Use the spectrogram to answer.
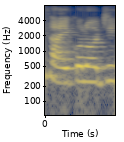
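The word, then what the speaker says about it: psychology: जैसे कि साइकोलॉजी है तो आप उसको लिखते किससे हो? पी से लिखते हो।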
